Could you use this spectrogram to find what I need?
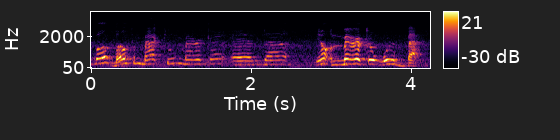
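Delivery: lightly voiced presidential address; politician voice. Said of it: "Biden-style return speech".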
